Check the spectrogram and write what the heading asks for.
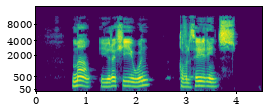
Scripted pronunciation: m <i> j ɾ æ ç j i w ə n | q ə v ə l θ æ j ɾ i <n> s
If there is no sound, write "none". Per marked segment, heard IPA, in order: æ, n

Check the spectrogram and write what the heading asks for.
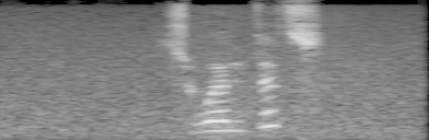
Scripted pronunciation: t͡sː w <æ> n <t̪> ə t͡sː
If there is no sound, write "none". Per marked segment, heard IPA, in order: æ, t̪

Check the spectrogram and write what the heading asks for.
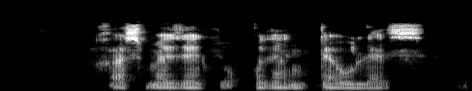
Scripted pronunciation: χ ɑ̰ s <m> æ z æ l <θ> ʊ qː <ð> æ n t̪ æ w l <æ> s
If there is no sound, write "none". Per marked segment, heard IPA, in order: m, θ, ð, æ

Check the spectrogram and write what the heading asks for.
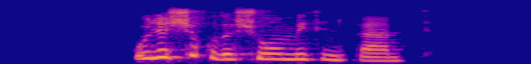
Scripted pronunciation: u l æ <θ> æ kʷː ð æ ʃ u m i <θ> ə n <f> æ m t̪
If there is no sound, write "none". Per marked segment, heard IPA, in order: ʃ, θ, f

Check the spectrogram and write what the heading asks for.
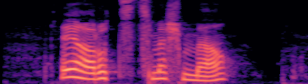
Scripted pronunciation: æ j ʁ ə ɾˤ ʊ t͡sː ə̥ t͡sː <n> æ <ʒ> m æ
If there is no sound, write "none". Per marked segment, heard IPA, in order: m, ʃ

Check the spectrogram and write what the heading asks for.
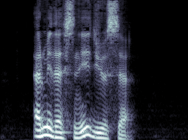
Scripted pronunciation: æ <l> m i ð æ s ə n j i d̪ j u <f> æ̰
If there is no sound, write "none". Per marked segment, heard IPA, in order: ɾ, s

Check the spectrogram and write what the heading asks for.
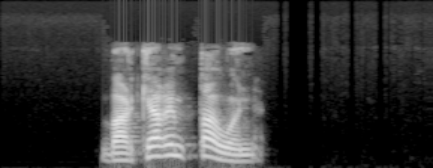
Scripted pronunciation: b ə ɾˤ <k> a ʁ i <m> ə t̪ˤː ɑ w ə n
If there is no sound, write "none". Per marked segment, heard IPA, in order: k, m

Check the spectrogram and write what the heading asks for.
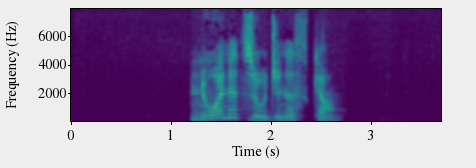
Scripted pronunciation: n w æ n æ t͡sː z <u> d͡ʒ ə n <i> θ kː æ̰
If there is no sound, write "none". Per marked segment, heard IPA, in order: w, æ

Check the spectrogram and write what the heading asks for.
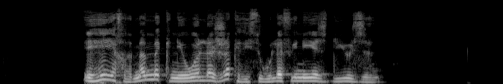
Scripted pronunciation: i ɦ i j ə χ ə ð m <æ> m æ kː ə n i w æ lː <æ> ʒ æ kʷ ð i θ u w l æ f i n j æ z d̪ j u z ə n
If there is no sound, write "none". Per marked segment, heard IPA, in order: æ, æ

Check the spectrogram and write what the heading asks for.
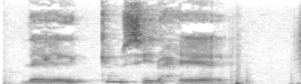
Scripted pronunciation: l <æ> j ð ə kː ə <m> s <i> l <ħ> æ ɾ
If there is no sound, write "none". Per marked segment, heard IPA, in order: æ, m, i, ħ

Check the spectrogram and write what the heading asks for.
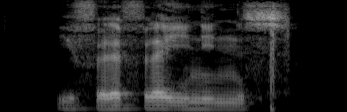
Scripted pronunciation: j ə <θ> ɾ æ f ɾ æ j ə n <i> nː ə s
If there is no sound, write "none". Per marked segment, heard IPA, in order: f, i

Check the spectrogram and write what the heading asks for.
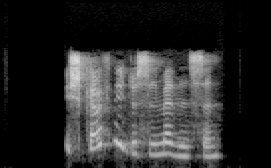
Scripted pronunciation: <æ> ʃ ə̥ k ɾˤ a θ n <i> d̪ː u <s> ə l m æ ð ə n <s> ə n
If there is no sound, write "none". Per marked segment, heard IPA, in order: i, i, s, s

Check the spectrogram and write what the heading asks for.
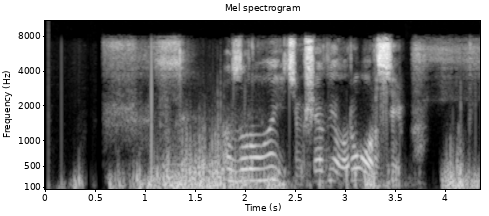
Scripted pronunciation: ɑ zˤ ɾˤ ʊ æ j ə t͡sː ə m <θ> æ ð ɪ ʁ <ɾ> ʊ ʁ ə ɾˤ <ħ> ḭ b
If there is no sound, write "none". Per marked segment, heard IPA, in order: ʃ, ɾ, s

